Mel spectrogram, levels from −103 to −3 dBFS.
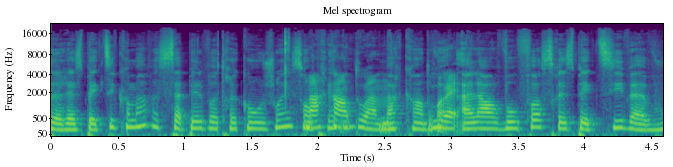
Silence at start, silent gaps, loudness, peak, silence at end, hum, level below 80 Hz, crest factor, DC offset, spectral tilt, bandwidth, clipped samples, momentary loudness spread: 0 s; none; -24 LUFS; -2 dBFS; 0 s; none; -42 dBFS; 22 dB; under 0.1%; -5 dB/octave; 19 kHz; under 0.1%; 4 LU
